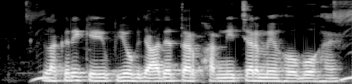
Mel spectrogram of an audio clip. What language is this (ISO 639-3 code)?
mag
